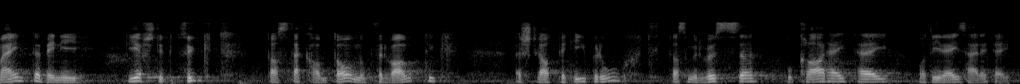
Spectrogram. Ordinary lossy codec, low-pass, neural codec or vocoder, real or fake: none; 7.2 kHz; codec, 16 kHz in and 24 kHz out, 1 kbps, XY-Tokenizer; fake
